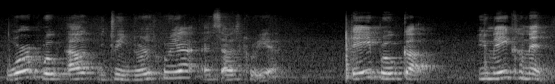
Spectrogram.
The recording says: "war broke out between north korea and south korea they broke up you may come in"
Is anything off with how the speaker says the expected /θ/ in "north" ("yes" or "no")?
no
